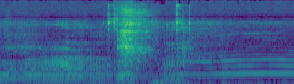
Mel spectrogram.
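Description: A pet dog growls in short rumbling bursts up close, rising into a louder snarl midway, then settles into a steady low whine-like tone; no one speaks.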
